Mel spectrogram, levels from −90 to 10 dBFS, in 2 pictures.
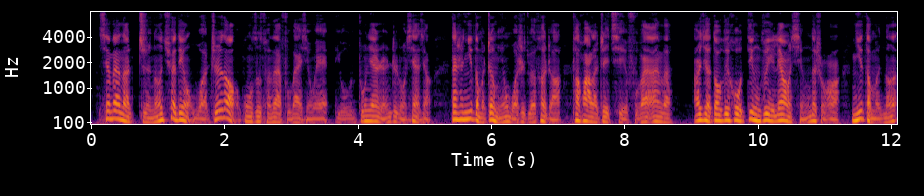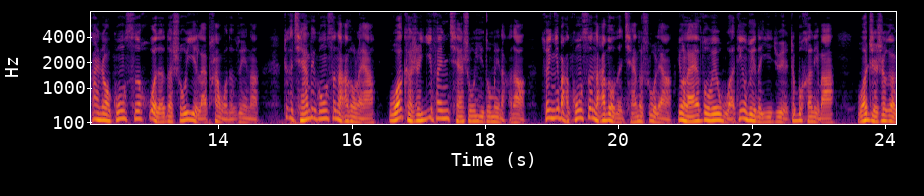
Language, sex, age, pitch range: Chinese, male, 20-39, 120-175 Hz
